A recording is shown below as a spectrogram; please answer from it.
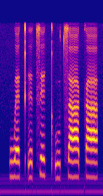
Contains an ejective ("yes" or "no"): yes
